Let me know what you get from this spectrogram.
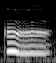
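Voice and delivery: very high, loud screeching "errr"; imitated brake screech. Telling how the cops pulled up, imitated tire screech. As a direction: mimic car brakes with one sustained high squeal. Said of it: "screech on their brakes".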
